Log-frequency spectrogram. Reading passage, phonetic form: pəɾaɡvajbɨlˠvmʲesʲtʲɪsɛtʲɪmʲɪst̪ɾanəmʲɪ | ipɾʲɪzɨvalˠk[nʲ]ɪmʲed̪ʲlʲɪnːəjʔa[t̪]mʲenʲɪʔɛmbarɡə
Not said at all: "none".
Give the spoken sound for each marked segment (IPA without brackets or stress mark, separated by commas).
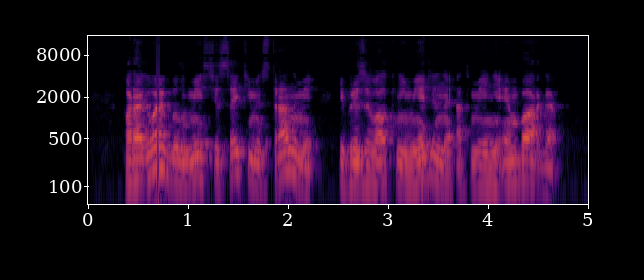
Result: nʲ, t̪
